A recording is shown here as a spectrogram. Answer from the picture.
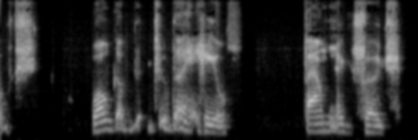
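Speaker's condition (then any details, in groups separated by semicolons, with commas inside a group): Cerebral palsy with speech impediment; congenital cerebral palsy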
